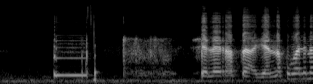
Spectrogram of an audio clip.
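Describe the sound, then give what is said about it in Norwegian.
A short telephone tone and a click, then a brief buzzing ring on the line as a call from Norway goes through to a Shell petrol station in Rovaniemi, Finland, before someone answers and starts talking, all sounding thin as if through a phone. “Vi ringer til Shell i Rovaniemi”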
